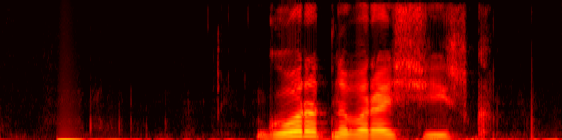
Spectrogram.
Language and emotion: Russian, neutral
